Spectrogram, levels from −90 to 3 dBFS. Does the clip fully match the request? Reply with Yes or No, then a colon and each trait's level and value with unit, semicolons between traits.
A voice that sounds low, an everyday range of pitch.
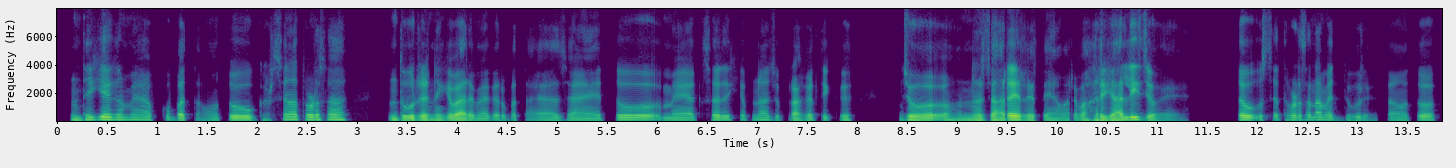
Yes: low, 130 Hz; average, 3.7 semitones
